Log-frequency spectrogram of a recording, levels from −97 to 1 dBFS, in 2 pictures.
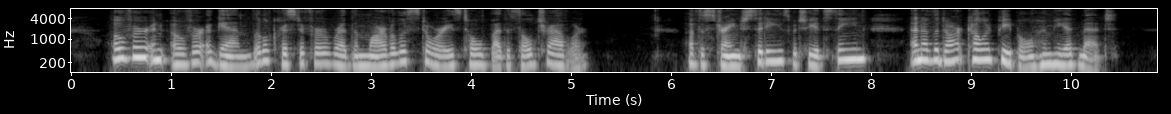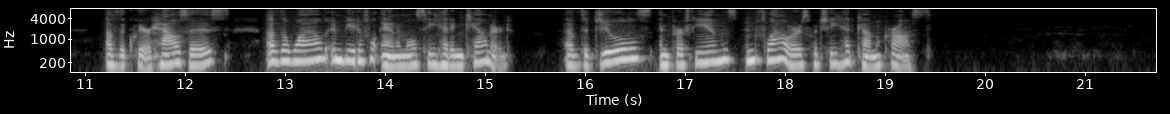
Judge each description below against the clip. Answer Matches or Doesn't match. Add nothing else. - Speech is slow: Doesn't match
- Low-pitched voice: Doesn't match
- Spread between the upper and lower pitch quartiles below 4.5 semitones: Doesn't match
